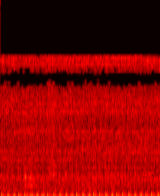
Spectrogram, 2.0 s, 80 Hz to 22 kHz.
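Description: Kawasaki Z300's parallel-twin engine idling steadily, warmed up after running for a long time.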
